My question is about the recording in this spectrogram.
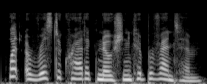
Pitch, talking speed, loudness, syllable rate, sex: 225 Hz, 175 wpm, -17 LUFS, 6.5 syllables/s, female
